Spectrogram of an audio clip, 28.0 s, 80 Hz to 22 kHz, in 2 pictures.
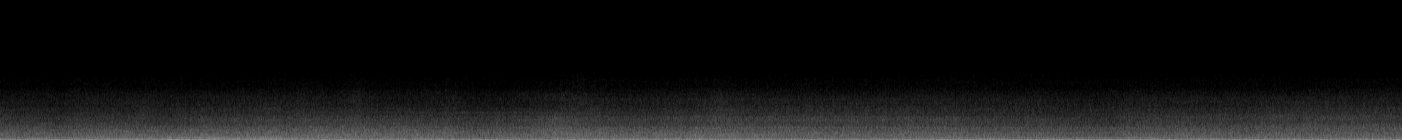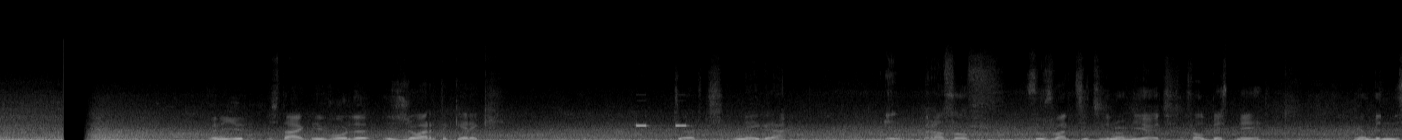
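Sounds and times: wind noise on microphone: 0.0s - 13.8s
motorcycle engine running: 1.2s - 3.9s.

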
